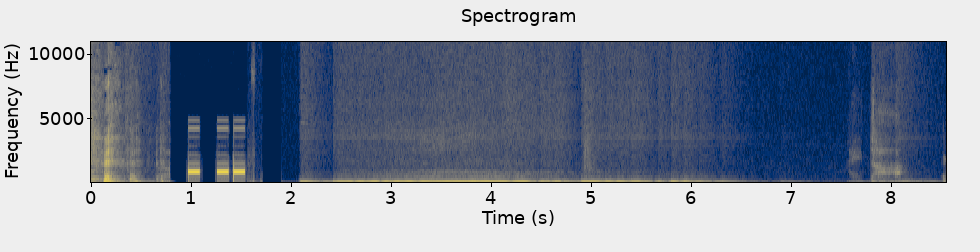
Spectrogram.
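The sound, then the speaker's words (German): A low, steady rumble of street traffic outside swells for several seconds and then fades, preceded by three short electronic beeps and a brief faint whisper. “Es ist draußen der Verkehr, habe ich schon 10-mal erzählt.”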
